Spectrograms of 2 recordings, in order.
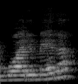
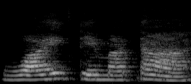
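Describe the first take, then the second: First: "Waitemata" run together quickly, without a long final A; common anglicised pronunciation. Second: "Waitemata" said slowly, final TA long and emphasised; stress on final TA. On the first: Teacher showing how people normally say the name, anglicised. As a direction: say "Waitemata" casually, last syllable unstressed. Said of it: "people would normally say Waitemata". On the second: Teacher modelling the macron in a Māori place name, slow stress on TA. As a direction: draw out the last "ta" of "Waitemata". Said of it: "putting my emphasis for the word on the ta".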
